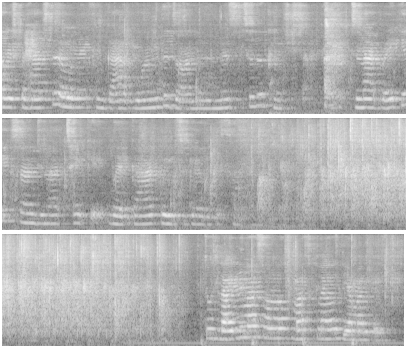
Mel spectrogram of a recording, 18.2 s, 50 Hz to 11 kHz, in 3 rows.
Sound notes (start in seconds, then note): 10.2 applause; 15.8 speaking Spanish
